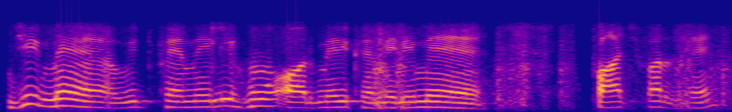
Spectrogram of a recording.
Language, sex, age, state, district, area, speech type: Urdu, male, 18-30, Uttar Pradesh, Saharanpur, urban, conversation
